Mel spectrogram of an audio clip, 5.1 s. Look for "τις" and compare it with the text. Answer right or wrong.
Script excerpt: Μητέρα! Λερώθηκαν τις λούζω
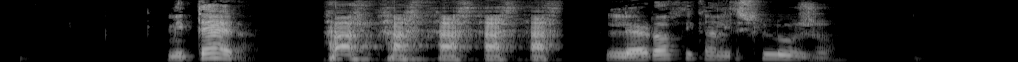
right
